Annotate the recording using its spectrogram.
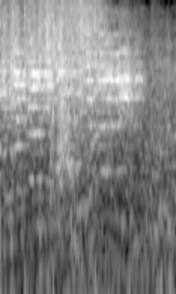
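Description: Loud, dense television news ident music with sound effects, playing over a channel logo animation.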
